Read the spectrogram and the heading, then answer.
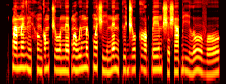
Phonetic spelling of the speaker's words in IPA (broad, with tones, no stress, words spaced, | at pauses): k͡pã˦mɛ̃˦zĩ˨˦ hũ˧ɡɔ˦m t͡ʃoː˧nɛ˧ ɓɔ̃˧wɨ˦mɛ˦ kʷã˦ʃiː˨ nɛ˦˨ŋkɨ˧ d͡ʒoː˧kɣɔ˨k͡peː˧m ʃə˨ʃã˦ɓiː˦˨ loː˦˨voː˨˦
